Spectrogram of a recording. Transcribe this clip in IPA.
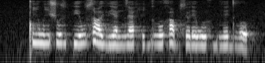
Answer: ǃ i w i ʃ u z pʲ e w s ɑ ə̯ vʲ æ ŋ z æ h i ɡʱ o x ɑ b s ø ɾ e w u x bʱ e dʱ o

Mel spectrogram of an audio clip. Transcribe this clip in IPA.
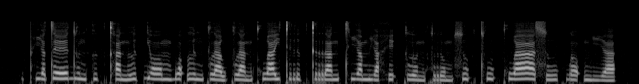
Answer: pʰ i˩˦ a̯ t ɛː˦˥ d u˨˩ n k ɯ˨˩ k̚ tʰ a˩˦ n l ɯ˦˥ k̚ j ɔː˧ m b ɔ˥˩ ʔ l ɯ˩˦ ŋ k l a˩˦ w k l a˩˦ n kʰ w a˥˩ j t r ɯ˦˥ k̚ t r a˦˥ n tʰ i˧ a̯ m i˩˦ a̯ h e˦˥ ʔ k l o˨˩ n k r o˩˦ m s u˦˥ ʔ tʰ u˦˥ ʔ kʰ w aː˥˩ s uː˦˥ k̚ l ɔ˦˥ ʔ ŋ i˧ a̯

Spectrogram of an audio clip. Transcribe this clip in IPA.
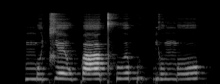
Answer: m o˧ t͡ɕ ɛː˥˨ w p aː˧˥ t̪ʰ u˧˥ ə̯ b u˥˨ p̚ j o˧ ŋ o˧˥

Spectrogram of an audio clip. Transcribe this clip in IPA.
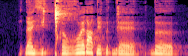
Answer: ɗ æ zʲ ʊ ǀʰ ə ʁʷ ɛ ɾ ɑ ɗ ɪ ɗ ə ɡ ɛ | ɠ ə

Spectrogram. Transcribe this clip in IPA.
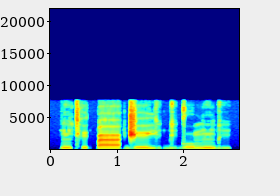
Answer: ɾ ĩ˨ tʰ e˨ k͡p aː˦ | d͡ʒ eː˦ j i˨ ɡ͡b i˨ ɡ oː˦ m ĩ˦ b i˨

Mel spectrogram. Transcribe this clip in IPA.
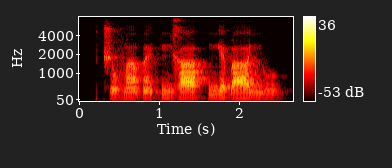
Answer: t͡ʃ o˨ v ã˧ p ɛ̃˧ k ĩ˦˨ ɣ a˦ | ɲ ɛ˦ ɓ aː˨˦ ɲ u˨

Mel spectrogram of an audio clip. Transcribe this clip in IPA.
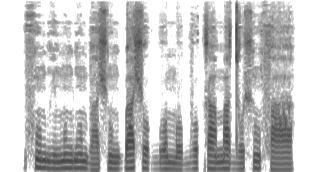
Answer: f ũ˧ b ĩ˨ m ũ˨˦ ɡ͡b ũ˧ b a˨ ʃ ũ˧ ɡ͡b a˦ ʃ o˦˨ ɡ͡b o˧ m o˨ b o˧ k a˧ m a˦ d o˧ ʃ ũ˦ f a˧

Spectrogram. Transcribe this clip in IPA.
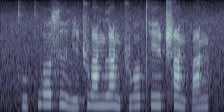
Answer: kʰ u˧˥ kʰ w ɔ˥ s ɹ̩˥˩ l i˧˥ ʈ͡ʂ w ɑ˥ ŋ l ɑ˥˩ ŋ ʈ͡ʂ w ɔ˥ t̪ʰ e˥ ɪ̯ ʈ͡ʂʰ ɑ˥˩ ŋ p ɑ˥ ŋ

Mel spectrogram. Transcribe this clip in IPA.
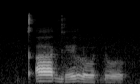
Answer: kʼ a˦ ɡ ɪ˨˦ l ʊ˨ ɗ ʊ˨

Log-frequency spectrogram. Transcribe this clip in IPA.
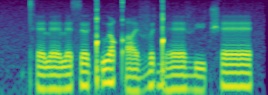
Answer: tʰ ɛ˩ l ɛː˩ l ɛ˨ s əː˦ ǃʼ uː˥ qʼ ɛː˩ v ə˥ ɡ͡ǃ ɛː˨ v y˩ t͡ʃʰ ɛː˦

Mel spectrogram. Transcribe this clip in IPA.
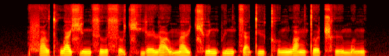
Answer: f ɑ˨˦ ʊ̯ t̪ʰ w ä˦ ɕ i˨˦ ŋ s ɹ̩˨˦ s ɤ̰˨˩ t͡ɕʰ j ɛ˨˦ ɻ ɑ̰˨˩ ʊ̯ m a˥˨ ɪ̯ t͡ɕʰ y˦ n p i˦ ŋ t͡s ä̰˨˩ t̪ y˦ kʰ ʊ˨˦ ŋ w ɑ˥˨ ŋ t̪ ɤ˥˨ ʈ͡ʂʰ ɻ̩˨˦ m ɤ˨˦ ŋ

